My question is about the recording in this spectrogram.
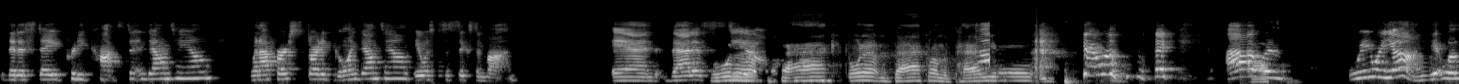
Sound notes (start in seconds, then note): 7.0 murmurs; 10.6 laughs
